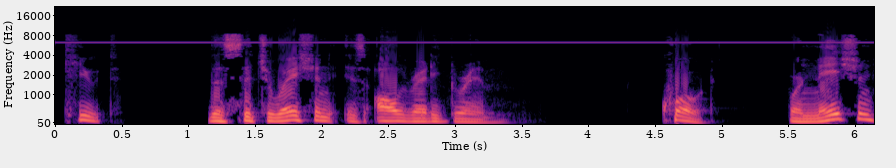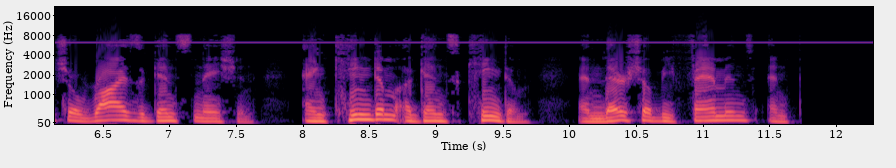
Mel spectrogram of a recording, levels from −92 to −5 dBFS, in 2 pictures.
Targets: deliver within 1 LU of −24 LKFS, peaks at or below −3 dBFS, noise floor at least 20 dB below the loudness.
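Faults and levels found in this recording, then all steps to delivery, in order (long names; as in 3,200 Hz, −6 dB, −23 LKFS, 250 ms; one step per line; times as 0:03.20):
share of clipped samples 0.5%; peaks flattened at −21.5 dBFS; interfering tone 6,300 Hz; level of the tone −53 dBFS; integrated loudness −34.0 LKFS; sample peak −21.5 dBFS; target loudness −24.0 LKFS
→ clipped peaks rebuilt −21.5 dBFS
notch filter 6,300 Hz, Q 30
level +10 dB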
